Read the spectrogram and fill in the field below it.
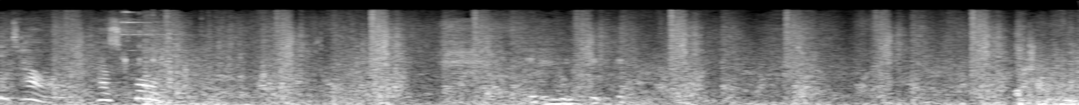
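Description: Sharp combat hits clash repeatedly.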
